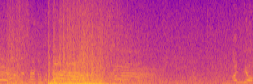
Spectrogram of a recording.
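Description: Ship cannons fire in a naval battle in Assassin's Creed IV Black Flag, with a heavy booming blast followed by rumbling noise and faint shouting crew voices as the sound fades.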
